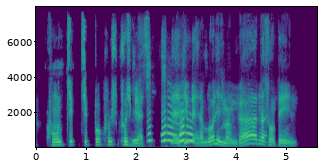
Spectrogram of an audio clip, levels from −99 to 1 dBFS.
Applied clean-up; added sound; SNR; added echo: neural mask model Resemble Enhance denoiser.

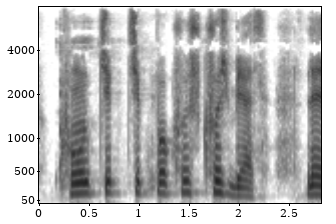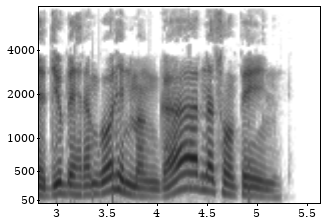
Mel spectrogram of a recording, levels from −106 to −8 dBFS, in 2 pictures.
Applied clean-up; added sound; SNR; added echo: none; none; none; none.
